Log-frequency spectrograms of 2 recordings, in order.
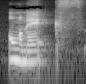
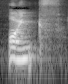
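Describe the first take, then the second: First: The first syllable sounds like 'on'. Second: The first syllable sounds like 'oink'. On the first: The speaker calls it right. "I know it's supposed to be onyx" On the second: The speaker calls it wrong. "I want to say oinks, like oinks, but that sounds like a pig"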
